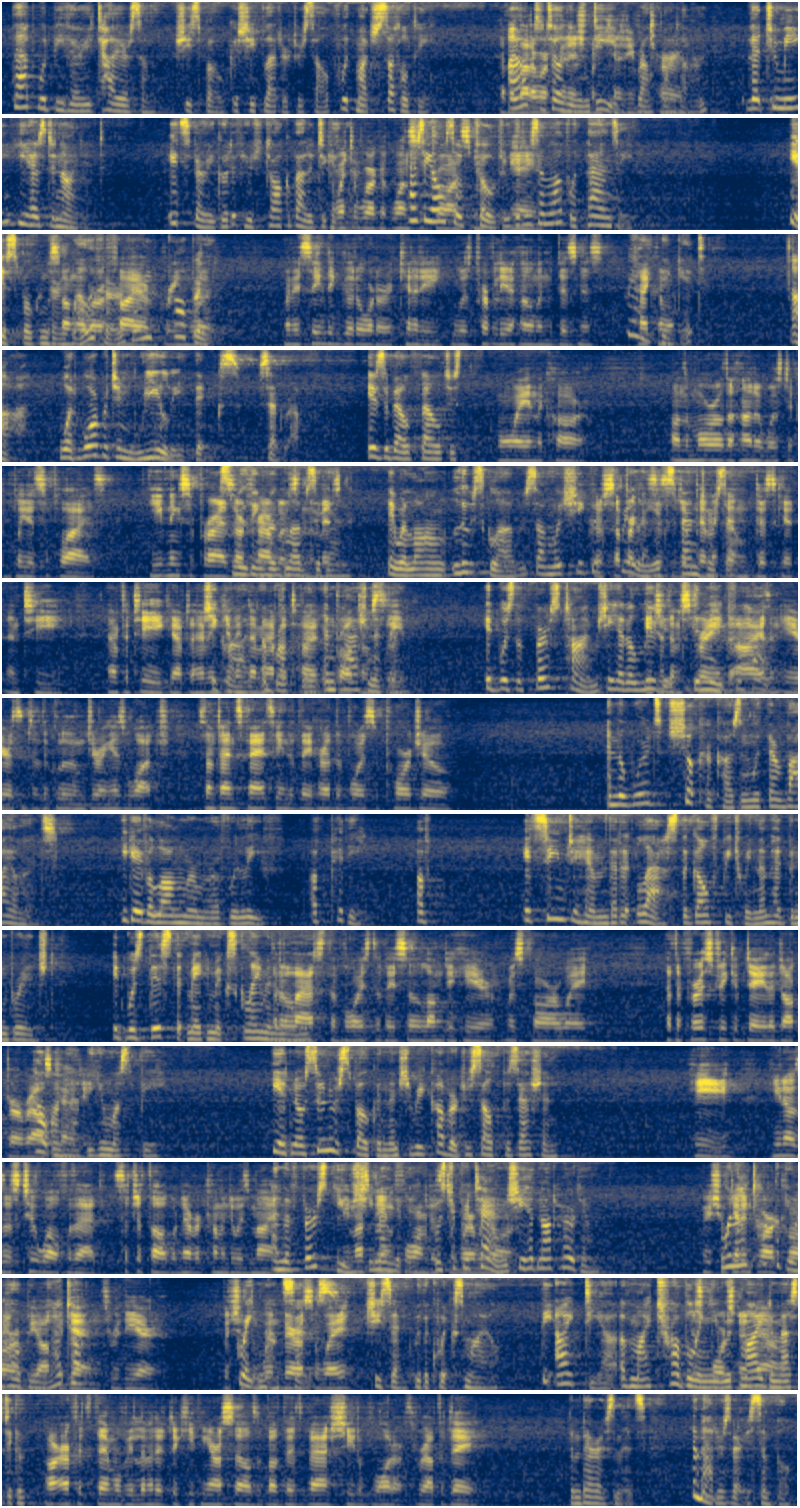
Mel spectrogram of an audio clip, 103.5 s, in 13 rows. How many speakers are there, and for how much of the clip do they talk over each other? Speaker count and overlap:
two, about 21%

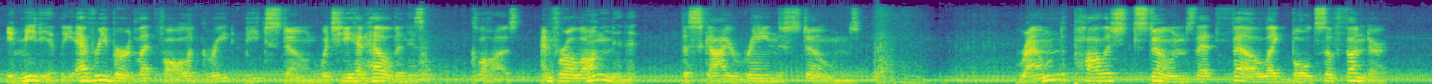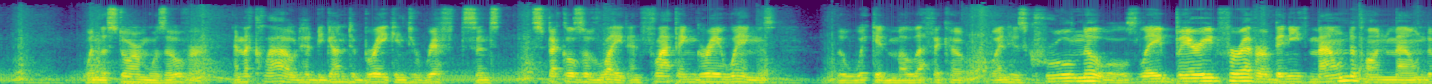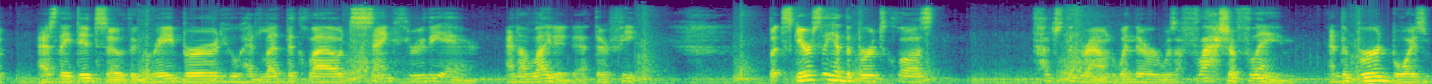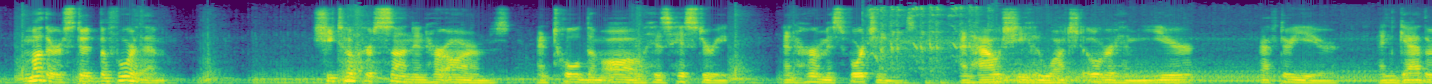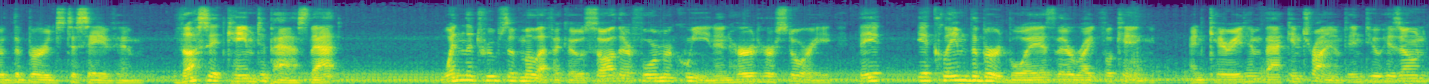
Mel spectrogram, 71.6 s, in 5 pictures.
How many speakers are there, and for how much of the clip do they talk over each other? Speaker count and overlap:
one, no overlap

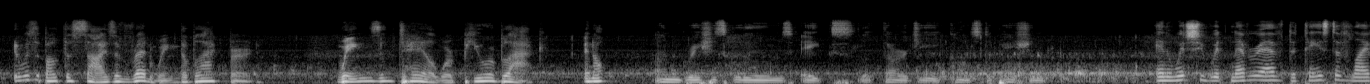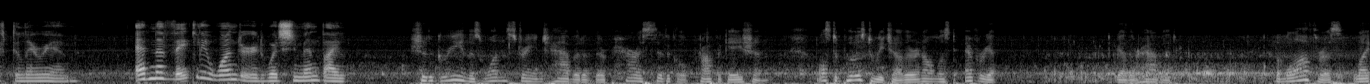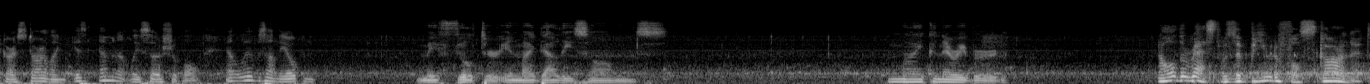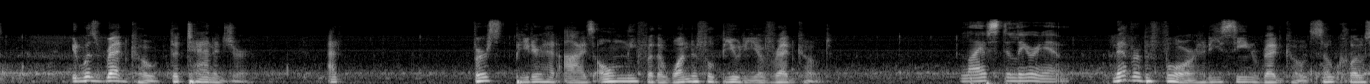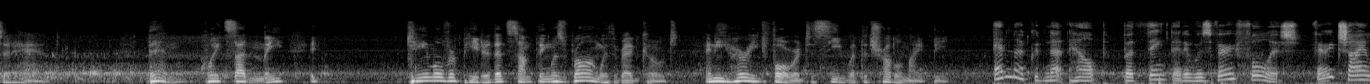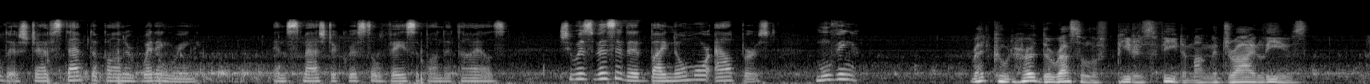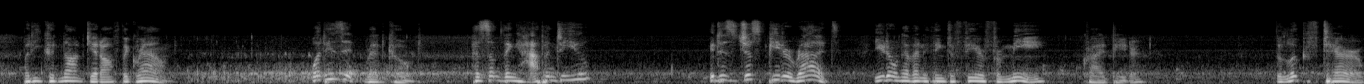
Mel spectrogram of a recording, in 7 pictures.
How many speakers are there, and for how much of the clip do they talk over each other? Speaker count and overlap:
four, no overlap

